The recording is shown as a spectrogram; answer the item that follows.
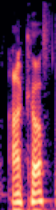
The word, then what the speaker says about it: Acuff: The guest, Eric's guest, was John Acuff. That's A-C-U-F-F. And John is spelled J-O-N.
